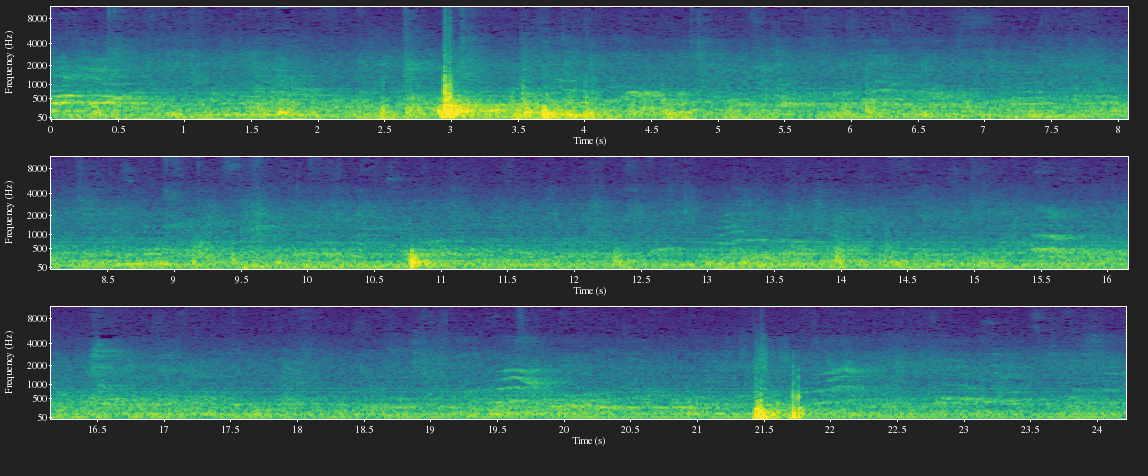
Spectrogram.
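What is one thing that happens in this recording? A congregation murmurs and chats quietly in a hall with a light echo.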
